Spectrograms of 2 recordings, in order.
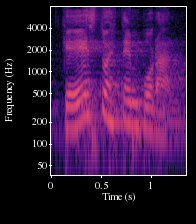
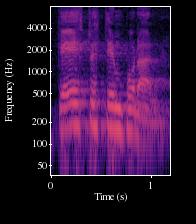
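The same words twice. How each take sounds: The two takes are said the same way.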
